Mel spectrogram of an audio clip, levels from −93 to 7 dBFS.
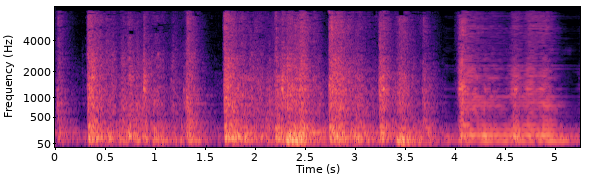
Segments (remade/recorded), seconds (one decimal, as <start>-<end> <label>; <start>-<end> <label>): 0.0-3.9 recorded; 3.9-5.3 remade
